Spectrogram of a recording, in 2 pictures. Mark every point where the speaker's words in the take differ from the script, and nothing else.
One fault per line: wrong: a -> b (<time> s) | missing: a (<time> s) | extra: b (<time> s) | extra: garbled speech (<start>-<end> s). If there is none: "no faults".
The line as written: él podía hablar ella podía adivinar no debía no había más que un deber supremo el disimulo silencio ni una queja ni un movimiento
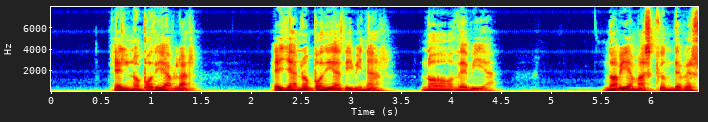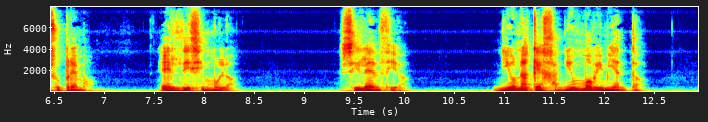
extra: no (0.8 s)
extra: no (2.4 s)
